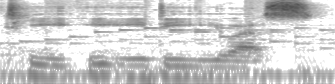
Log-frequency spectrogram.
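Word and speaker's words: Tidus: Just for clarification, I'm gonna say Titus. I think the official pronunciation is Titus. Teedus is how it should sound.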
